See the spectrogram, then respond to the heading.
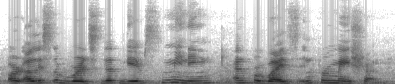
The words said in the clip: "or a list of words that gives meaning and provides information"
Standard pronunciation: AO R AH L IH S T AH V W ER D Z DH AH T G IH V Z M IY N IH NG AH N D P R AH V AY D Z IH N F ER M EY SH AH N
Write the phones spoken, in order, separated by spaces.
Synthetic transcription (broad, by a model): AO R AH L IH S T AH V W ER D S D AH T G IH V S M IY N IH NG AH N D P R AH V AY D S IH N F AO M EY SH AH N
